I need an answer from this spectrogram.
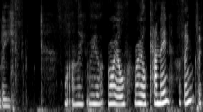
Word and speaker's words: Canin: And they can be, what are they, Royal Canin, I think they're called, or Canine. Not canine, but it's spelt like canine, but they're cat biscuits.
